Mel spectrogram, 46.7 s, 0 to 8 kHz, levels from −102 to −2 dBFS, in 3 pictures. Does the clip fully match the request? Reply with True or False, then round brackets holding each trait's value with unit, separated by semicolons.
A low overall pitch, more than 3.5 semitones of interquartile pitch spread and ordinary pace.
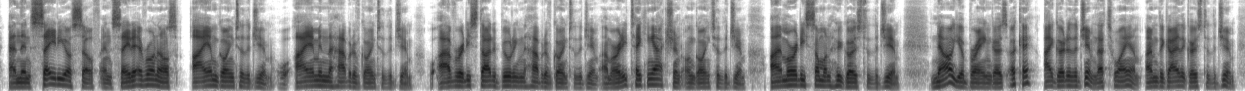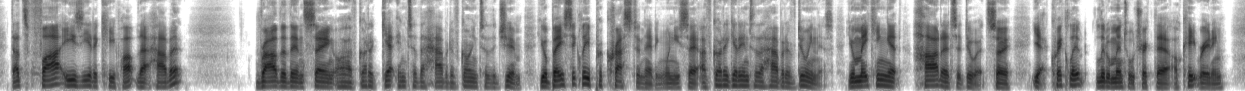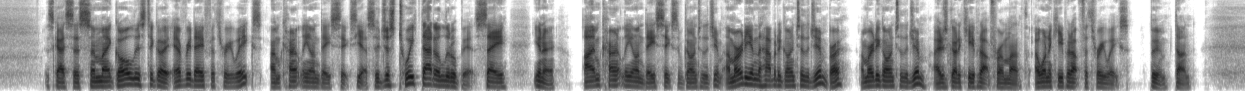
False (110 Hz; 4.0 semitones; 275 wpm)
